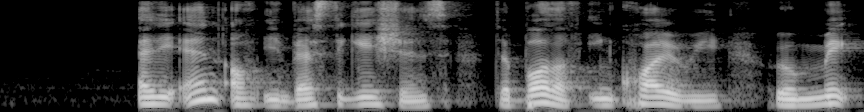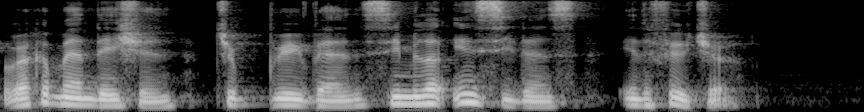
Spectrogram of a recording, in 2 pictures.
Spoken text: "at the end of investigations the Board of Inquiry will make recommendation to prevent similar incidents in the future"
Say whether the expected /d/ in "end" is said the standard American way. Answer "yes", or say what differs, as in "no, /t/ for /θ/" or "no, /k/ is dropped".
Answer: yes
